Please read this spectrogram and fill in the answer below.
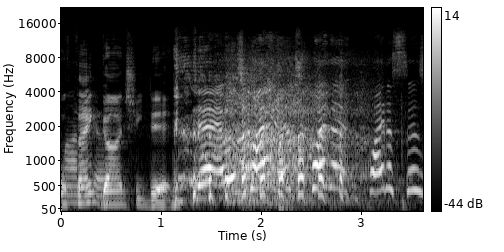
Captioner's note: Conan and audience laughing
